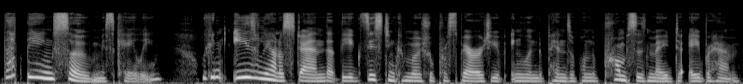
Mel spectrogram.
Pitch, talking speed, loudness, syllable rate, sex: 185 Hz, 185 wpm, -19 LUFS, 6.1 syllables/s, female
